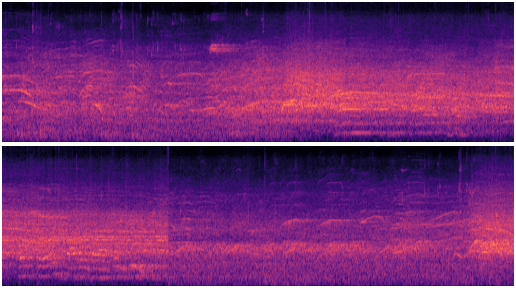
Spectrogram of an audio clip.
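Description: Basketball sneakers squeak on a hardwood court.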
